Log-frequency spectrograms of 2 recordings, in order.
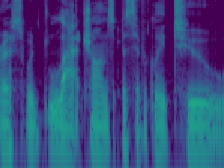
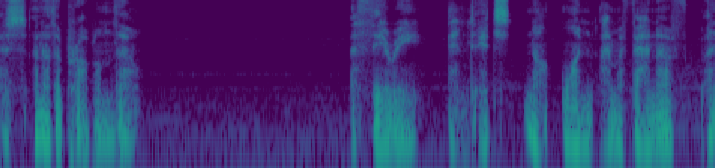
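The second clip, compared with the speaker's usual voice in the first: hushed, lowered voice; 2 semitones higher, 6 dB quieter than usual. Player voicing her character, making sure nobody else hears: in a lower voice. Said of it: "in a lower voice".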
